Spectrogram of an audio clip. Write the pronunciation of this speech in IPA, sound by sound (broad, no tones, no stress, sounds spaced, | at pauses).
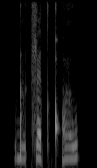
ɖ ṳ ʈ͡ʂ ɛ t qʼ ṳ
